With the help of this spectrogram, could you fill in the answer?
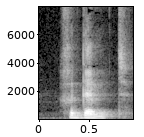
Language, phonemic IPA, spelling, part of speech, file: Dutch, /ɣəˈdɛm(p)t/, gedempt, adjective / verb, Nl-gedempt.ogg
- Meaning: past participle of dempen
